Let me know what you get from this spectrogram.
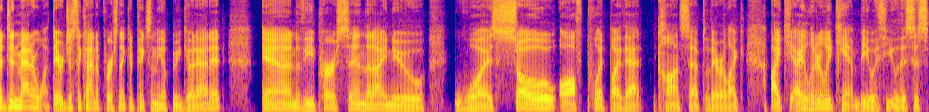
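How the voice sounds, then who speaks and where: A man's voice: fairly low pitch, a bit bright, no room sound. A man giving casual streamer reaction commentary in a blunt, informal way, with some swearing.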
